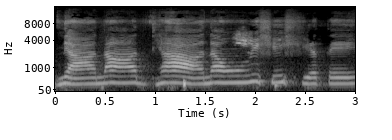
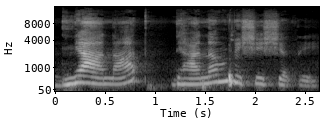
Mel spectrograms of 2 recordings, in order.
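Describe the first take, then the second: First: The words run together with sounds merged. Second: The words are said separately with sounds unmerged.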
